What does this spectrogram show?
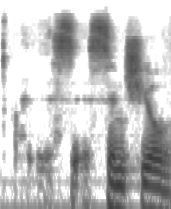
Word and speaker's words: syncytial: Now that might be something that some viewers, listeners aren't familiar with, but respiratory syncytial virus is the way it's pronounced, that just stands for RSV.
